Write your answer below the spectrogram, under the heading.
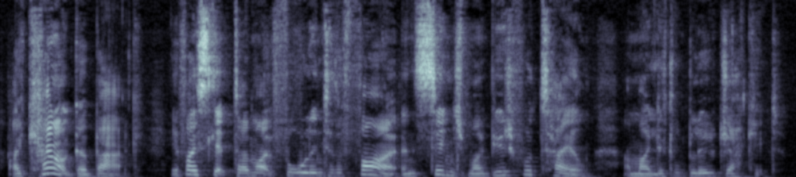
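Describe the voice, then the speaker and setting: A woman's voice: on the low side, lively intonation, a little fast, breathy edge. A woman voicing a naive, worried little boy kitten in a storybook, speaking plaintively.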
